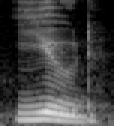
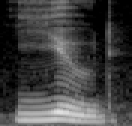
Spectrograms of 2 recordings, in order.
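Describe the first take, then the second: The two takes are said the same way.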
